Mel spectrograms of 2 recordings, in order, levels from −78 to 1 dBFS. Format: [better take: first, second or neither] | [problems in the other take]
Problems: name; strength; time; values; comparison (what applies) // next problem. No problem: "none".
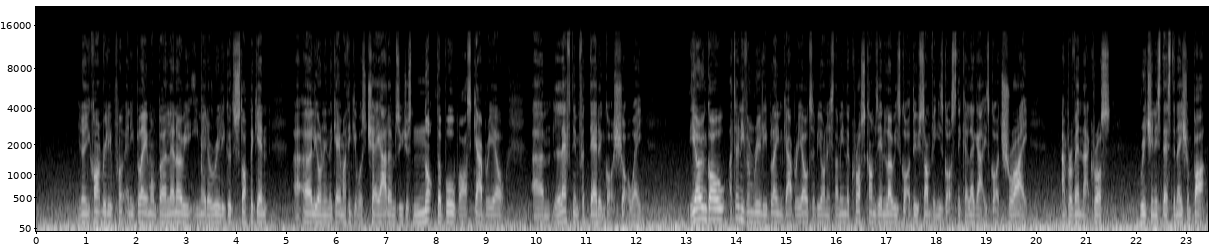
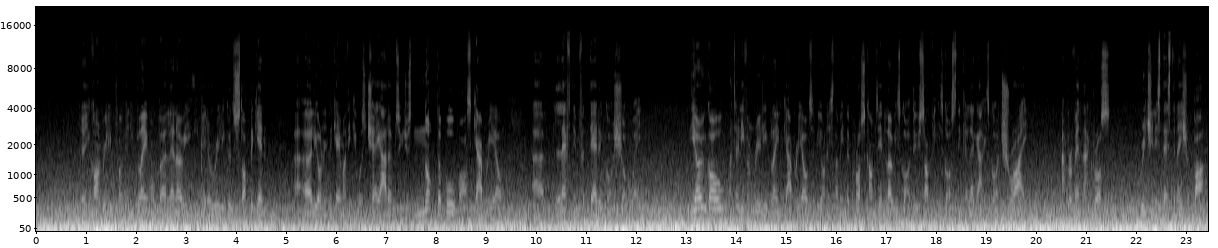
first | low rumble; loud; throughout; 3 dB below the speech; faint in the first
